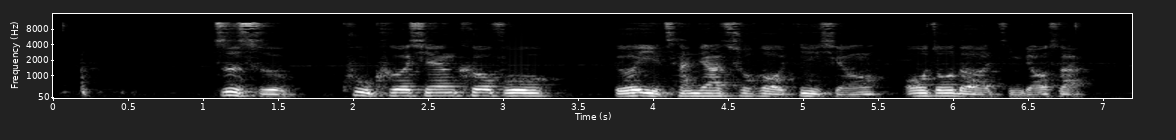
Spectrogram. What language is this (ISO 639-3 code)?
zho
